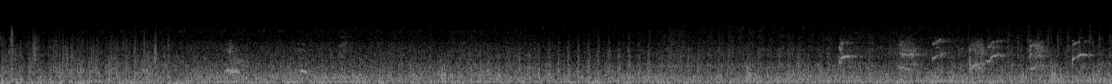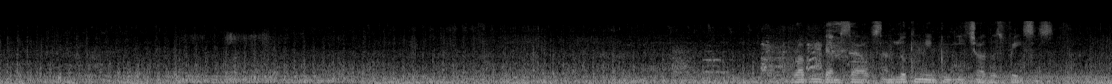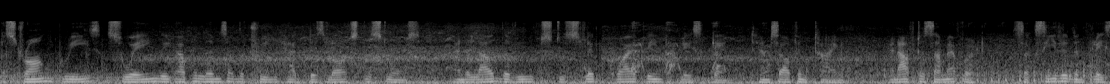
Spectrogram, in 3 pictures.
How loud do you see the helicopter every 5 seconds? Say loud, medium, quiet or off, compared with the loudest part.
loud, loud, loud, loud, loud, medium, loud.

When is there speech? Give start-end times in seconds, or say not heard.
18.9-21.6, 22.2-33.3.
